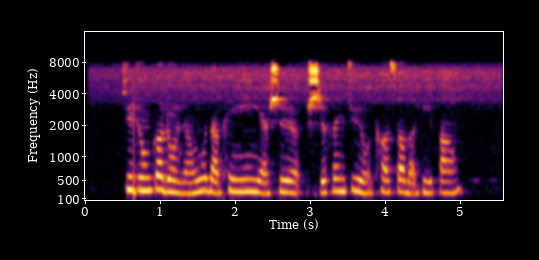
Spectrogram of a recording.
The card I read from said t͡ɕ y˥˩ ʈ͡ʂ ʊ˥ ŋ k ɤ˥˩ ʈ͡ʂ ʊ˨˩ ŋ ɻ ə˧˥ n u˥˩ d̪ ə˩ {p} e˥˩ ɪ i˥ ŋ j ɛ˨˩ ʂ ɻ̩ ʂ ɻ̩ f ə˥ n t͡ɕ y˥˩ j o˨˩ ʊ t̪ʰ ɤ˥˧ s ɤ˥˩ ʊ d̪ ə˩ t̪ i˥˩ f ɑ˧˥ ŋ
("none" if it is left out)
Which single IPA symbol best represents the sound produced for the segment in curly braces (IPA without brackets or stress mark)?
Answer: pʰ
